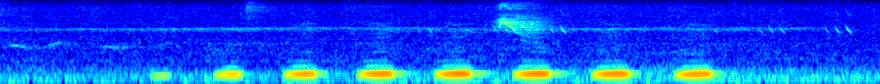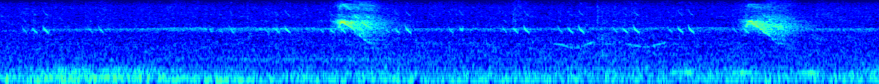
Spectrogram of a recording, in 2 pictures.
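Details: Series of seven resonant low hoots from a coucal, starting quieter and quickly swelling to a steady pace of about four per second, then stopping; a constant thin insect whine and occasional brief rustles fill the background.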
